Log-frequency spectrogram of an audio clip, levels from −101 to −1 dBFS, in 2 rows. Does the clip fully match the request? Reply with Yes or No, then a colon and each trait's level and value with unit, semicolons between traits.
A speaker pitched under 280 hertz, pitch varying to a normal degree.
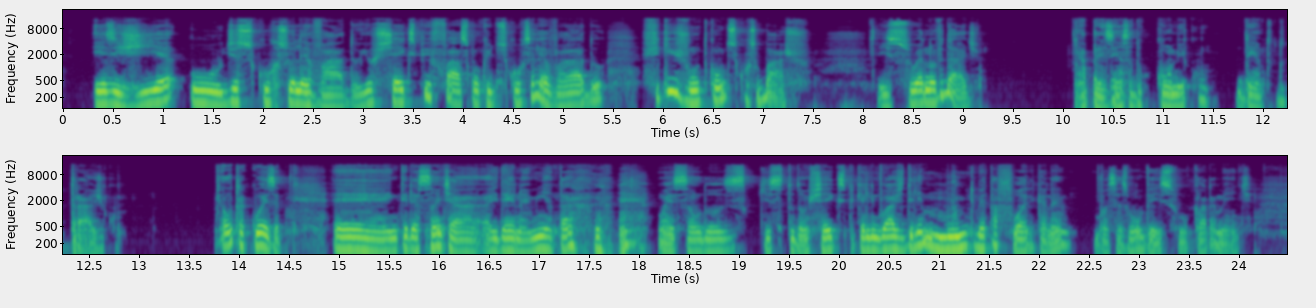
Yes: low, 135 Hz; average, 3.9 semitones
